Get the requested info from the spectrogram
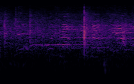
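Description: Ice hockey play at rink level: faint noise of skating on the ice, with a single sharp clack of a stick on the puck a little past a second in.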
